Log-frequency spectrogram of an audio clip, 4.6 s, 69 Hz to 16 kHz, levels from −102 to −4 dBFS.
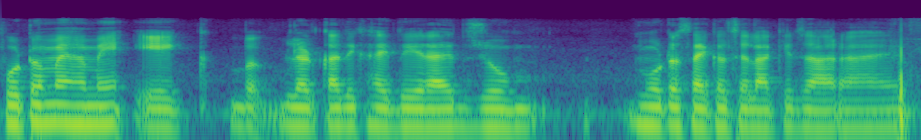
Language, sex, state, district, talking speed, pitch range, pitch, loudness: Hindi, male, Gujarat, Valsad, 210 wpm, 115-125 Hz, 120 Hz, -22 LUFS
